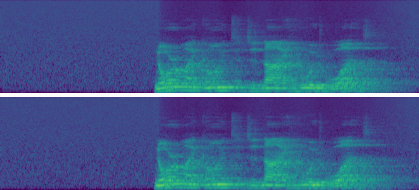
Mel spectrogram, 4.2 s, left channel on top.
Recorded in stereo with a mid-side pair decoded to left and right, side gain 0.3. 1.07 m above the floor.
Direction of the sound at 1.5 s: 15° right.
